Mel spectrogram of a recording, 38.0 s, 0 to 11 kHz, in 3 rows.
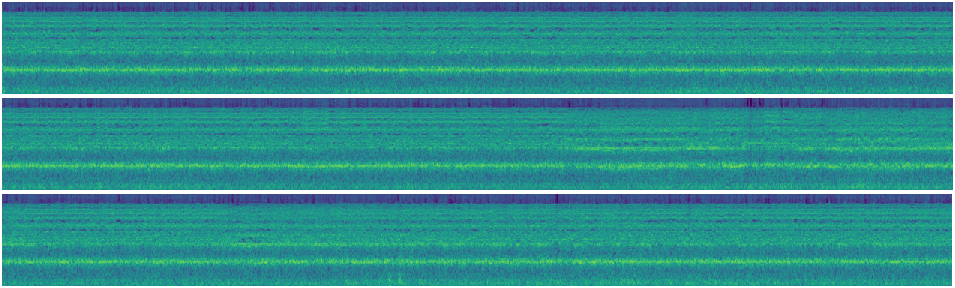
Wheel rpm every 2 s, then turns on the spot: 230, 240, 230, 240, 230, 230, 230, 230, 230, 240, 230, 230, 220, 230, 230, 230, 230, 240, 230.
none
